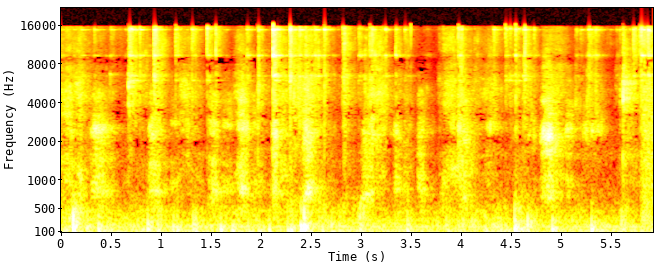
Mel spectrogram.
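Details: Two pet dogs, a Chug named Sausage and a Chihuahua named Weenie, play fighting indoors; short rough growls and snorty huffs come in quick bursts, with scuffling between them.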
